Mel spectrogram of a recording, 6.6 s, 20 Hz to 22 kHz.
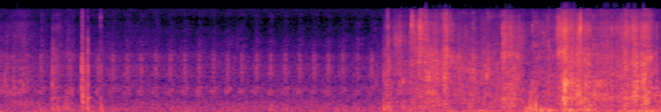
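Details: Alfa Romeo 156 1.6 TS that won't start: faint, quick, even fuel pump relay clicking under two a second, no cranking, with the diagnostic light flashing. Cause was a failed throttle body/ECU; replacing the throttle body, ECU and code box fixed it.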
